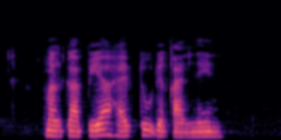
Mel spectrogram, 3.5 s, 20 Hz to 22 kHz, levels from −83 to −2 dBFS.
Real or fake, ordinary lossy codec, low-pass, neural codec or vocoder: fake; AAC, 32 kbps; 7.2 kHz; autoencoder, 48 kHz, 128 numbers a frame, DAC-VAE, trained on Japanese speech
